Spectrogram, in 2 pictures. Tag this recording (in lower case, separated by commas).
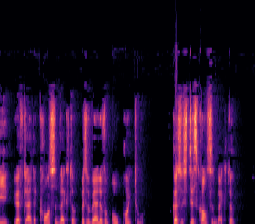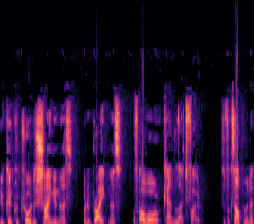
speech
